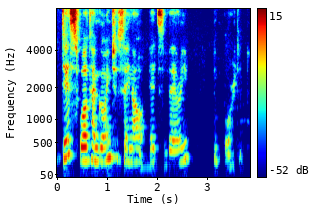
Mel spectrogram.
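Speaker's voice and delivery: slowing to a hush, pausing before "important"; pause before important. Shown as a demonstration. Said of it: "you should do a pause".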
